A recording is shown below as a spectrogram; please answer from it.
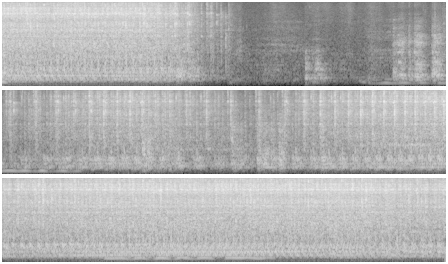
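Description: A sewing machine stitches a pillowcase seam, running steadily for about two seconds, halting briefly, then resuming in a long continuous whir that carries on to the end with a faint low hum beneath.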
